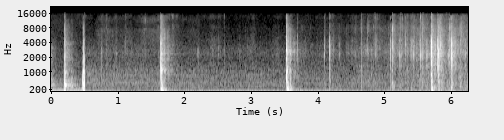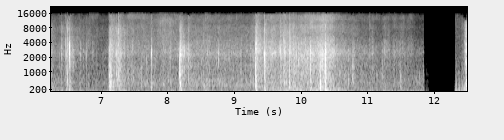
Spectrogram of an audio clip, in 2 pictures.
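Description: Axe chopping into wood: sharp strikes, a few widely spaced at first, then coming thicker and faster in the second half.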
